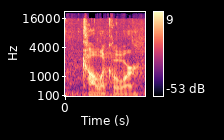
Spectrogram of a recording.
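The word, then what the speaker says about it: collochore: Alternate pronunciations. Just the one. Colicore.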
